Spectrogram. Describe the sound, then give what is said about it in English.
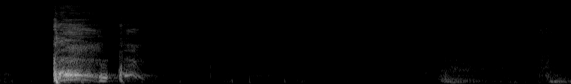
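A person coughs once loudly and harshly, followed by a shorter, weaker second cough. Near silence then follows, with only faint, soft sounds toward the end. “if I do very much more talking, I'm going to start coughing”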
